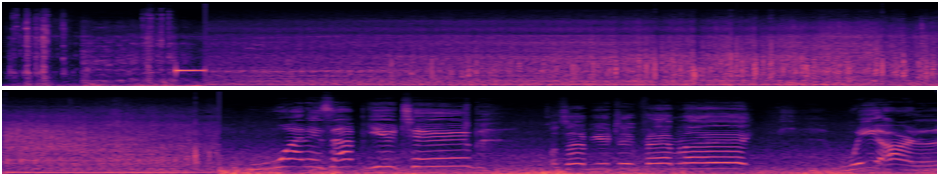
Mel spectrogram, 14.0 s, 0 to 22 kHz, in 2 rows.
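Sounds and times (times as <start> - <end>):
car interior road noise drone: 0.6 - 11.2
short high beep: 1.3 - 1.6.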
